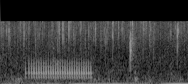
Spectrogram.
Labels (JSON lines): {"label": "biophony, croak", "recorder": "SoundTrap 500"}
